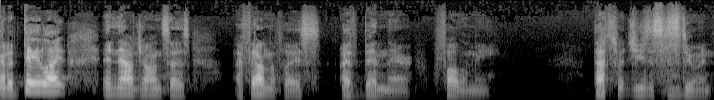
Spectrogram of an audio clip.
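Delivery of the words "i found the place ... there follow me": softer, lower, calm and sure; calm reassurance. Retold or imitated. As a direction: say it quietly, like a trusted guide. Retelling John's words as reassurance.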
